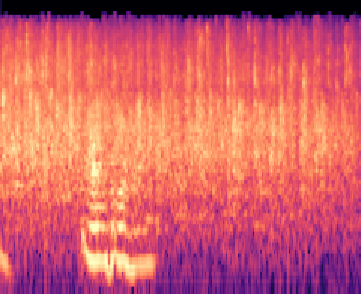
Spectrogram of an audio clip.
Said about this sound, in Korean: 박수 한번 쳐드리십시다.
